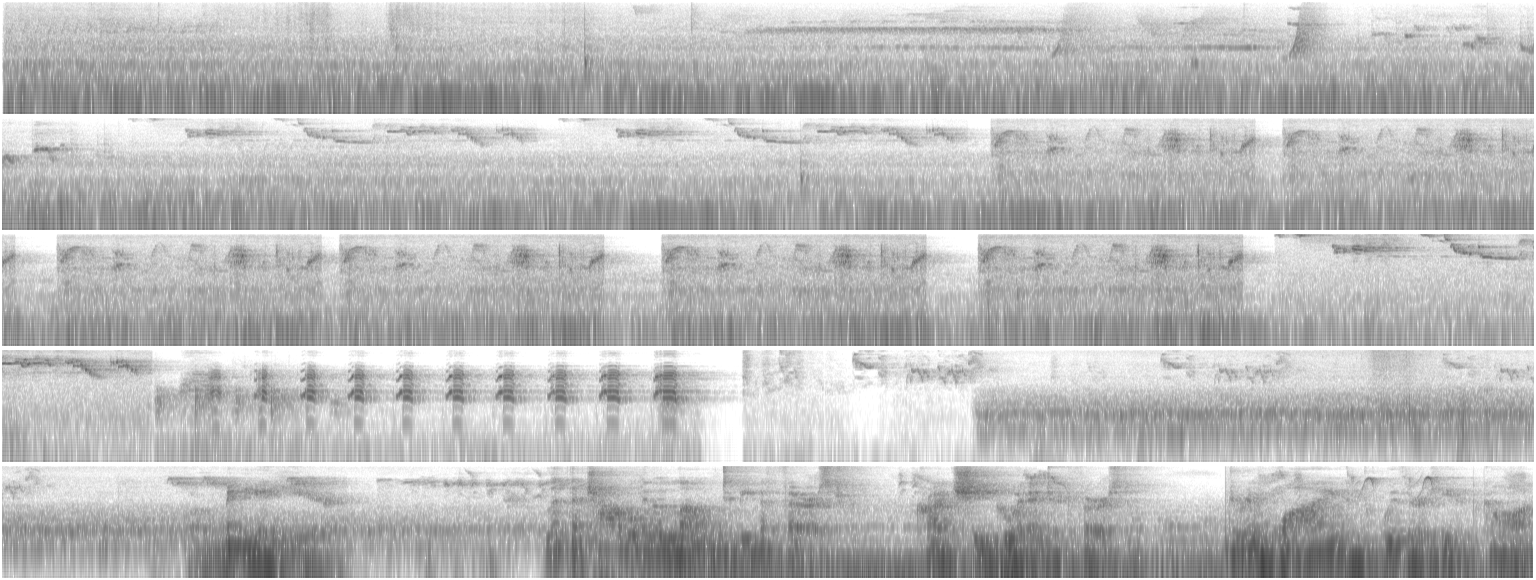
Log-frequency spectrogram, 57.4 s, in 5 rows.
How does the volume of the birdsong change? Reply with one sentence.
The volume of the birdsong goes up, then down.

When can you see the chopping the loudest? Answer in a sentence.
The volume of the chopping peaks at 36 seconds.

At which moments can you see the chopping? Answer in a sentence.
The chopping can be heard from 10.4 to 12.3 s and from 35.6 to 36.8 s.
